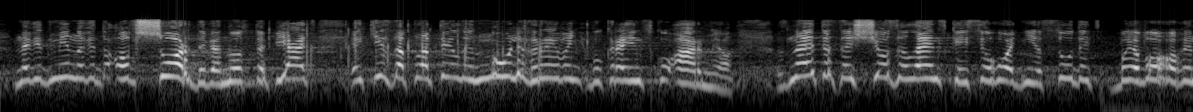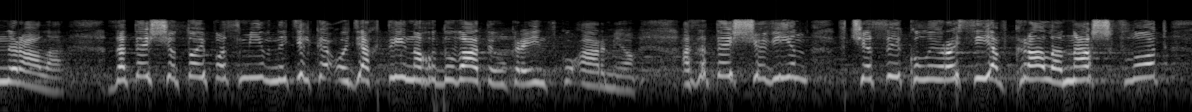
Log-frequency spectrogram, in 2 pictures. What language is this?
Ukrainian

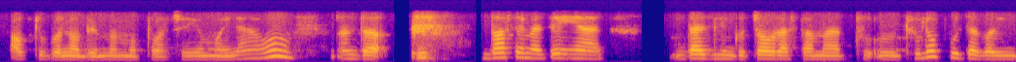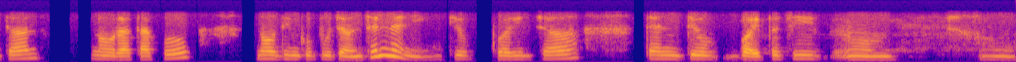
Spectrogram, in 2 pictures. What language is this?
Nepali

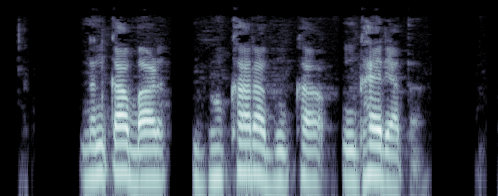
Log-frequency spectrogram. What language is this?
Parkari Koli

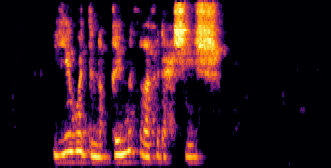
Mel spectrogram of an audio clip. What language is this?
Kabyle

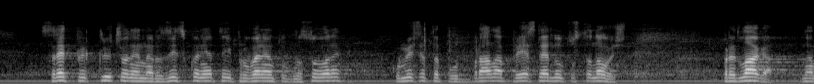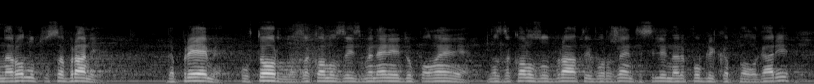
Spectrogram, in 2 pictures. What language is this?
Bulgarian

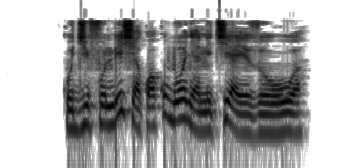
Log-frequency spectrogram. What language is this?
Taita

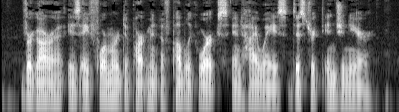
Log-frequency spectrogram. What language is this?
English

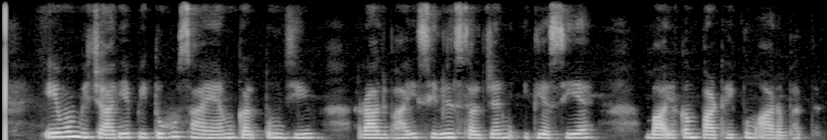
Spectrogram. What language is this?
Sanskrit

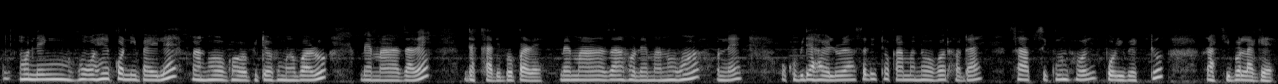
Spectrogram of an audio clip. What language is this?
Assamese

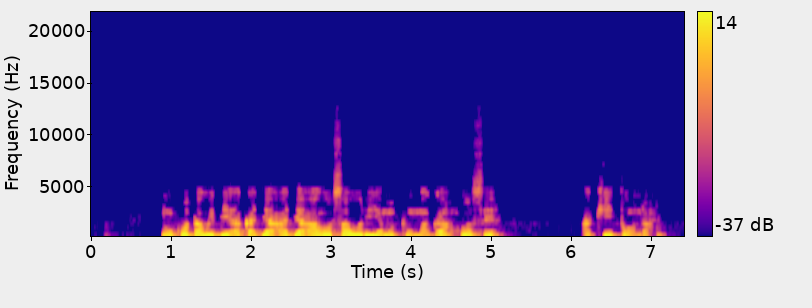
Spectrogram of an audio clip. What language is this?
Kinyarwanda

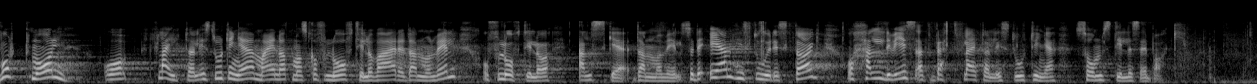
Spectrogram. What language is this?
Norwegian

